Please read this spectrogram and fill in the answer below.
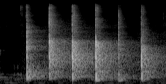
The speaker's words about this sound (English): Y'all better motherfucker clap, because if you don't know nothing about salt, baby, okay?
